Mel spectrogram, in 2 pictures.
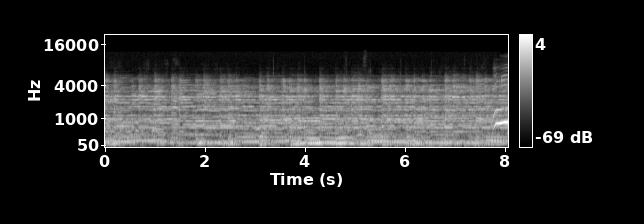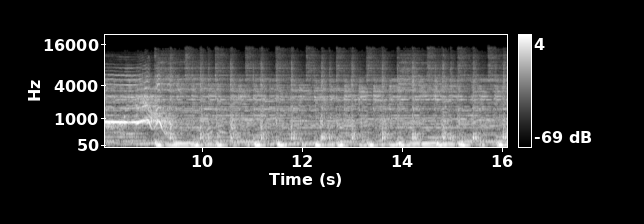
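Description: Live rock song from electric guitar and bass guitar, starting with a steady instrumental intro. About eight seconds in, a lead line slides in, drums join with a steady beat, and the music gets louder.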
